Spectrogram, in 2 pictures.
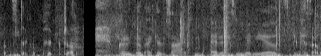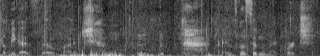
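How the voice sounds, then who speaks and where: A woman's voice: low voice, flat delivery, fairly quick, vocal fry, heavy background noise. A bubbly woman, chatting casually as she films her own vlog on a handheld camera. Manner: bubbly and chatty, often whispering softly indoors. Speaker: vlogger. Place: cabin indoors, then outdoors on a snowy ski slope. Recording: background music over the voice.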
